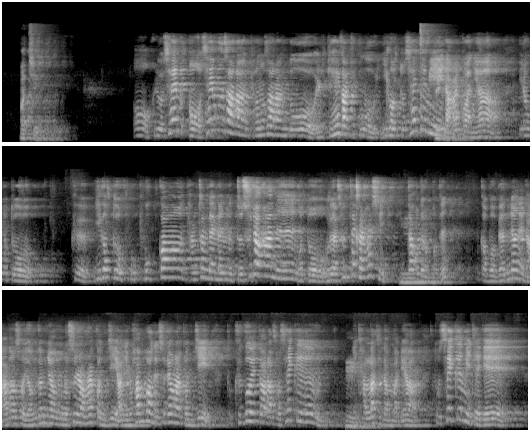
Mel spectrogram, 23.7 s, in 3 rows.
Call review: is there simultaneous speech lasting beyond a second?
No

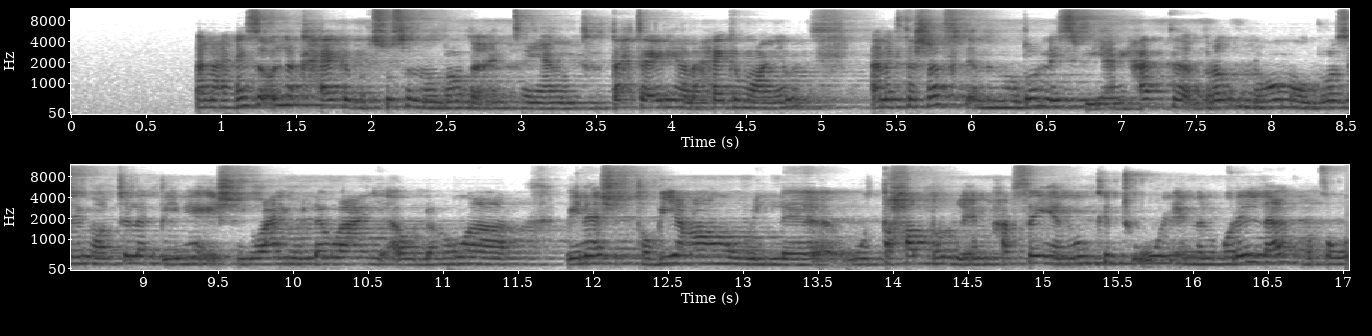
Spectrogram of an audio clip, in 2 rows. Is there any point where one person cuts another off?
No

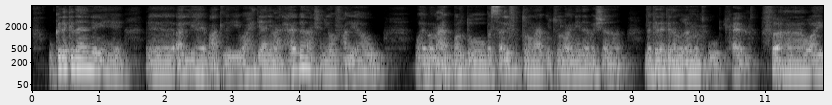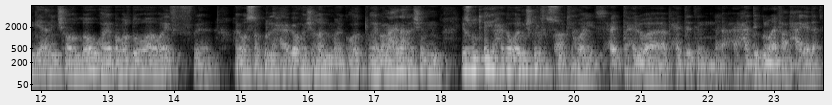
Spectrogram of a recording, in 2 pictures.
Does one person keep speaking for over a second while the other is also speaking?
No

